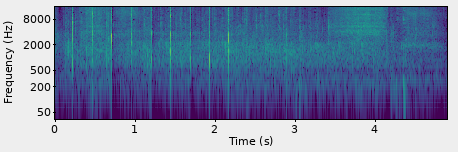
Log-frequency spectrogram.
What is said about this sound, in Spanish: ¿Por qué no le damos un aplauso a todos los organizadores?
